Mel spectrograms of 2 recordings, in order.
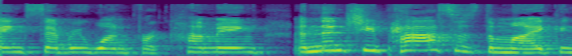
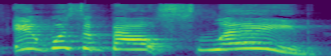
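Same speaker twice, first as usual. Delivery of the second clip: imitated scream; 9 semitones higher, slower than usual. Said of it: "Gretchen screams".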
